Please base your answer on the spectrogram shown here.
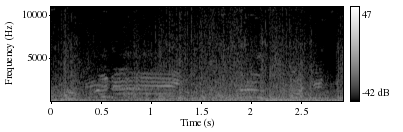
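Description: MP40 submachine guns fire in a Company of Heroes 2 battle: rapid bursts and scattered shots over a constant battle din, loud and close, with no talk over them.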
